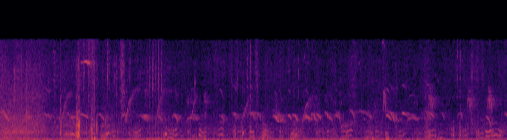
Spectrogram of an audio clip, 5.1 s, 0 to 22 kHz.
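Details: Guinea pigs at Ostrich Kingdom Sodegaura Farm in Chiba, Japan, 10 December 2018, begging for food: a dense chorus of short, high, upward-hooked squeaks repeating rapidly over a low murmur, with one louder sharp note near the start.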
